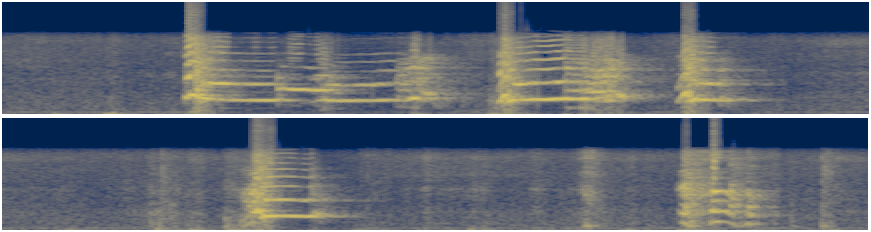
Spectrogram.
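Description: A dog giving a string of drawn-out, howl-like barks, about six calls. The first few last up to a second each, and the later ones are shorter and further apart.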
